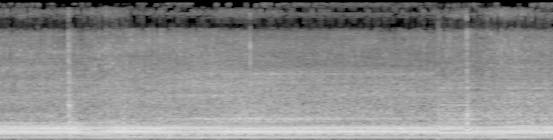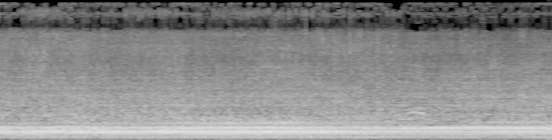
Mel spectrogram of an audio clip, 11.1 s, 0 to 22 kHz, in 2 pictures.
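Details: SnoTek by Ariens 28cc snowblower engine after carburetor ultrasonic cleaning, fresh gas and choke: small single-cylinder engine settles into a steady, even putter with no misses or surging; runs smooth and healthy.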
